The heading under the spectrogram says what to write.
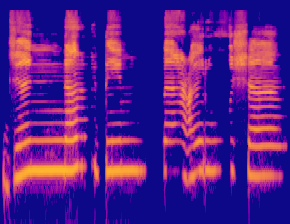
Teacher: sound of the तनवीन completely मर्ज हो गई है मीम के अंदर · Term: कामिल इदगाम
